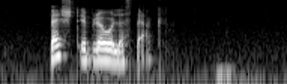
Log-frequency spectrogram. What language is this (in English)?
Faroese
